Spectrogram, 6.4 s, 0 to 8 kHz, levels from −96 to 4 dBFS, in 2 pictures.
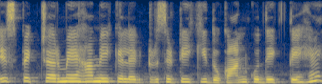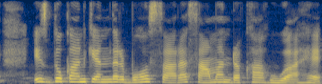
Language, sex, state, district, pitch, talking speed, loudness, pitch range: Hindi, female, Bihar, Jamui, 250 Hz, 195 wpm, -14 LUFS, 230-290 Hz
